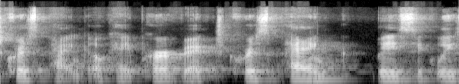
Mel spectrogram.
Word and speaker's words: Chris Penk: which I want to say his name is Chris Penk. I want to get that right, actually, if you just bear with me. I do want to just thank him. Minister, it's Chris Penk. Okay, perfect. Chris Penk basically said, we're reversing this ban.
